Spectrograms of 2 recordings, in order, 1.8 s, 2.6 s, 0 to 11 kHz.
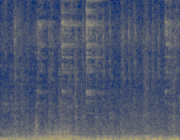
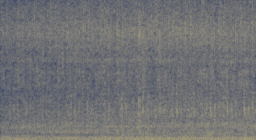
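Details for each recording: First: VW Jetta with EPC light and codes P1579, P1545, P1558, recorded before the fix. At idle the rpm surges up and down and the engine misfires with a deep, uneven throb and heavy vibration. The scanner reported the throttle not aligned and basic settings not completed; rough, unstable idle. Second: VW Jetta with idle surging, EPC light and codes P1579, P1545, P1558, after the faulty throttle part was replaced: the fault code remains but idle is steady and even with no hunting or stumbling. Normal idle.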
